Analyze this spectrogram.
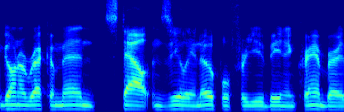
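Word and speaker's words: Zelienople: The is it Zenlope? Zelianopel, yeah. Yeah, wasn't going to pronounce that right.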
